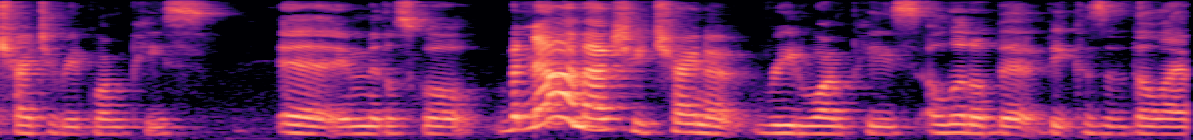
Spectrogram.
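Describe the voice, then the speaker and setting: A woman's fairly low voice at a fairly quick pace, with audible room echo and noticeable background noise. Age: 20s. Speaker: booktuber. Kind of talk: casual chat. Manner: casual, filler-heavy.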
